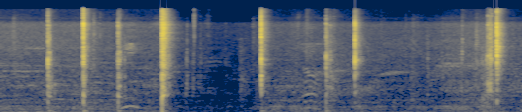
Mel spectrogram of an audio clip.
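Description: Sharp plastic clicks and knocks from a portable Bluetooth speaker's plastic housing being handled and fitted back together, about seven in all, the loudest about two seconds in.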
